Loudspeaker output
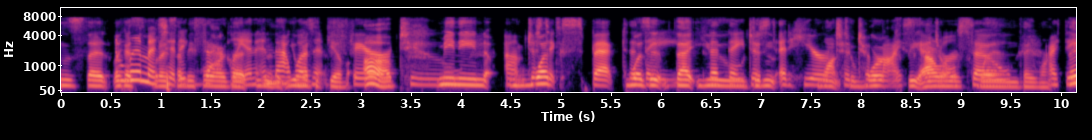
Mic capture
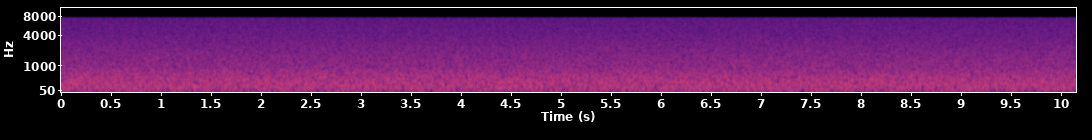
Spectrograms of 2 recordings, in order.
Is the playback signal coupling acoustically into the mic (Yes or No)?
No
